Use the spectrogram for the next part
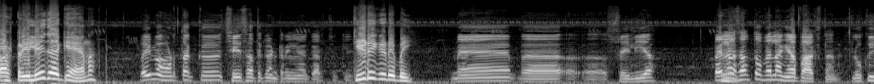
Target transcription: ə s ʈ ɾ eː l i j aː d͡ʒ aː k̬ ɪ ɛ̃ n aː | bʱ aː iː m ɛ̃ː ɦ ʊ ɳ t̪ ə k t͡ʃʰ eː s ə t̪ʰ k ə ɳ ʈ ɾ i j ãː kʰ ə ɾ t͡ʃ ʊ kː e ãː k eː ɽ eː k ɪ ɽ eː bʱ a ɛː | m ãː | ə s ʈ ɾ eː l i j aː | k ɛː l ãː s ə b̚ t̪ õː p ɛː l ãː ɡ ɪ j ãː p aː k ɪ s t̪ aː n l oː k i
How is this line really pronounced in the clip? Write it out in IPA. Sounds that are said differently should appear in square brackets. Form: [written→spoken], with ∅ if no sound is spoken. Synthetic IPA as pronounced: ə s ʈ ɾ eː l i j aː d͡ʒ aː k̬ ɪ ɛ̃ n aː | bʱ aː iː m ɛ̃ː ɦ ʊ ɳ t̪ ə k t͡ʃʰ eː s ə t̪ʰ k ə ɳ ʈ ɾ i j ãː [kʰ→k] ə ɾ t͡ʃ ʊ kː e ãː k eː ɽ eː k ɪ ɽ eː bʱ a [ɛː→iː] | m [ãː→ɛ̃ː] | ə s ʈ ɾ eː l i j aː | [k→p] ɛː l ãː s ə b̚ t̪ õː p ɛː l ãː ɡ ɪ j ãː p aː k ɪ s t̪ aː n l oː k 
